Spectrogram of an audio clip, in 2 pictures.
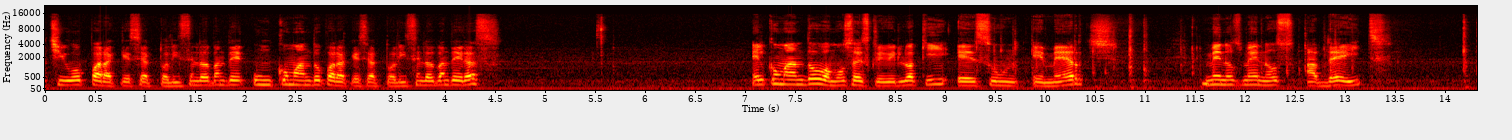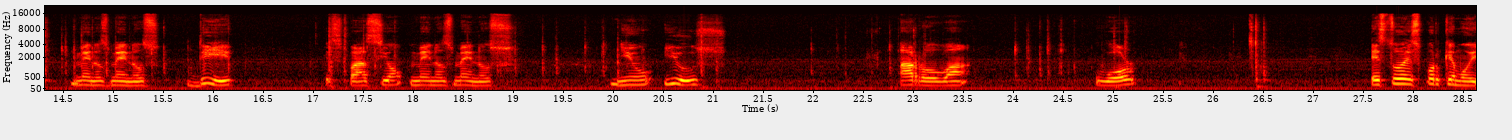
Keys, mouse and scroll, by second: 1.0 scroll down 2, 1.6-2.0 scroll down 2, 3.1-3.7 scroll down 2, 4.1-4.7 scroll down 2, 7.8 click, 8.6-20.5 typing, 22.4-24.6 typing, 25.8-26.5 typing.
